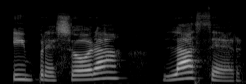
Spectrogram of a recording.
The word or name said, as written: impresora laser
